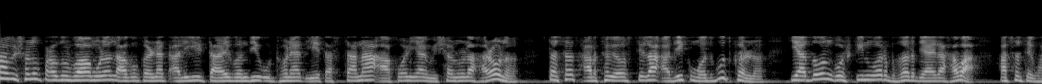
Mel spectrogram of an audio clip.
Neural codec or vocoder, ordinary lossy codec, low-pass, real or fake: codec, 16 kHz in and 24 kHz out, 1 kbps, XY-Tokenizer; none; 3.6 kHz; fake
